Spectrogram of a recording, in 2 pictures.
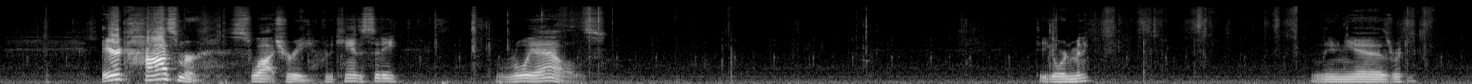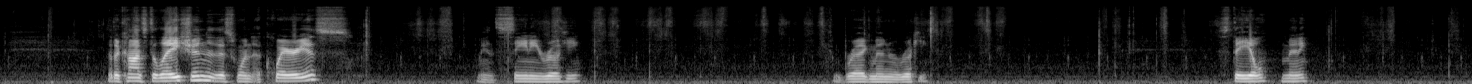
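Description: Stiff cards slide and rustle against each other between fingers.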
